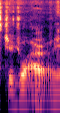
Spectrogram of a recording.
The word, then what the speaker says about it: Giugiaro: Giugiaro, mm-hmm. is that how you say his name? Uh, yeah, I guess Giugiaro.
